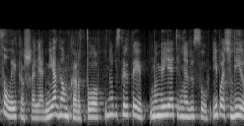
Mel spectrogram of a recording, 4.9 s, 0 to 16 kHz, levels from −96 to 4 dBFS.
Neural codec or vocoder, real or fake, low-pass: codec, 16 kHz, 4 kbps, X-Codec, HuBERT features, trained on general audio; fake; 7.2 kHz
